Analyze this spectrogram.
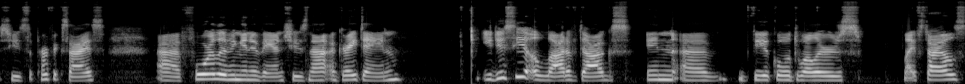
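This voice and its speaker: A woman at a medium pitch speaks in a bright, sharp tone, the sound dry and close with no echo. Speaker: van life vlogger and coach. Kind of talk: casual vlog monologue. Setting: inside her van. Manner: fast; chatty, many fillers.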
